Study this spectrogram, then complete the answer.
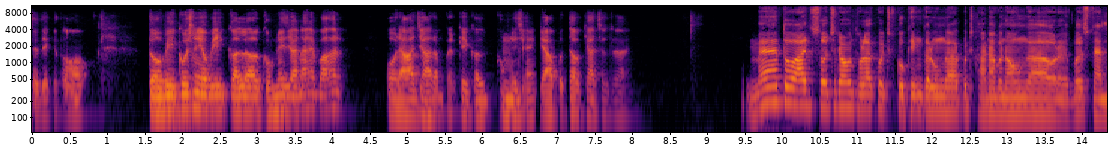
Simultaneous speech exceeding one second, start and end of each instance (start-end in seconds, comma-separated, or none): none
